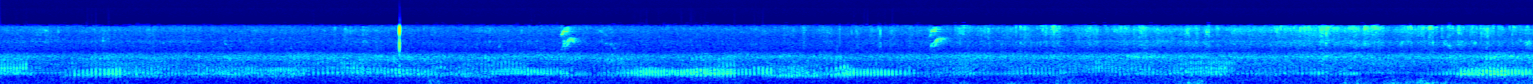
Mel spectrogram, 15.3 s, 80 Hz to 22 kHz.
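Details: Very amorous frogs in a pond at Blarney, Cork, Ireland, in February 2012 give low, rattling purr-like croaks in distinct bursts roughly every two seconds, with faint clicks and soft water noise between.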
